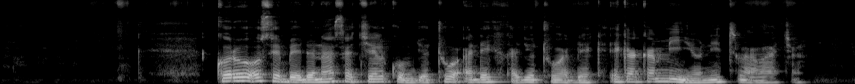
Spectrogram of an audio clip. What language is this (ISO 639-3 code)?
luo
